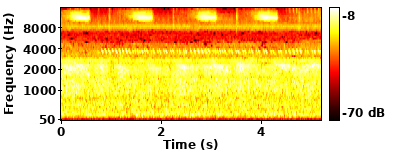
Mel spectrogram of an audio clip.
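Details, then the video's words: Steady chorus of singing insects: piercing high buzzy bursts recur roughly every 1.3 seconds above a continuous fine trill and broad hiss. "SINGING OF INSECTS"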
